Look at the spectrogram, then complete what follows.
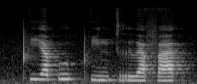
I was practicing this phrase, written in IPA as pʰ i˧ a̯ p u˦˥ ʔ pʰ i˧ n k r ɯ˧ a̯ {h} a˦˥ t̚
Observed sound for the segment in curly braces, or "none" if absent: f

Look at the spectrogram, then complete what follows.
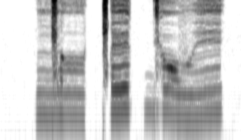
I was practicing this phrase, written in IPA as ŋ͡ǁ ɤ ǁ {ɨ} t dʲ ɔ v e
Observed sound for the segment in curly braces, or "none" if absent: ɛ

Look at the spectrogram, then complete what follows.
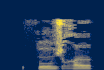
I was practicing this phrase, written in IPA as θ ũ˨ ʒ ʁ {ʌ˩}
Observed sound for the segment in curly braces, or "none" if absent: ə˩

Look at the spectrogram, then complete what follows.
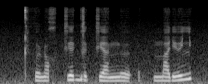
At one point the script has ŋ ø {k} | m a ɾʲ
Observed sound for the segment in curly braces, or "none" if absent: ʔ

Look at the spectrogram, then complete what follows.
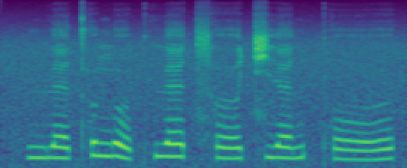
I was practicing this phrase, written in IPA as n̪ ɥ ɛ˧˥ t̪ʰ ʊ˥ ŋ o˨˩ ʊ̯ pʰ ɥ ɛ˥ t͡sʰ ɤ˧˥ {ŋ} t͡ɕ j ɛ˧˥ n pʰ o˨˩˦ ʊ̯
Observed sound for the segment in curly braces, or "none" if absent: none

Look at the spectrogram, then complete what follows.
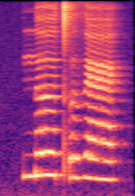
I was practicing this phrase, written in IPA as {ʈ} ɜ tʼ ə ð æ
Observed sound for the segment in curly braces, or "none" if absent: n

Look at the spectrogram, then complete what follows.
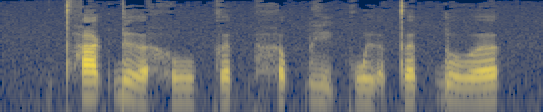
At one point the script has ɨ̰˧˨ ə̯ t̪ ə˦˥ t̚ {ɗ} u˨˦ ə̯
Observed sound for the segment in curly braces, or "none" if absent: ɗ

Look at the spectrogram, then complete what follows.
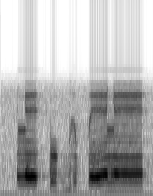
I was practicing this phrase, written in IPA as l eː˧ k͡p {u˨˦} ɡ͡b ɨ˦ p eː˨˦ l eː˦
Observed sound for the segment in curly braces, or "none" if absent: u˦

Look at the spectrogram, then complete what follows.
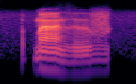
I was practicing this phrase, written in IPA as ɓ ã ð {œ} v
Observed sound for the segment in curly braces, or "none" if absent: ɵ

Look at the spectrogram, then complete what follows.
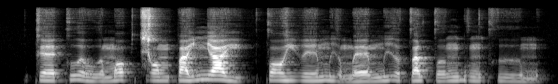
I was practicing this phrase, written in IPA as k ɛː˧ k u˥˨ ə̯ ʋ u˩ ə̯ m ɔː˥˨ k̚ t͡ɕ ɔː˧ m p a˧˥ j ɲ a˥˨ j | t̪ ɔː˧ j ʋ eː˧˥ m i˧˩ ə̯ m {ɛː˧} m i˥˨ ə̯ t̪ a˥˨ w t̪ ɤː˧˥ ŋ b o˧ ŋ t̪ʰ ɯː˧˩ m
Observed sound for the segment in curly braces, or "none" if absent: ɛː˧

